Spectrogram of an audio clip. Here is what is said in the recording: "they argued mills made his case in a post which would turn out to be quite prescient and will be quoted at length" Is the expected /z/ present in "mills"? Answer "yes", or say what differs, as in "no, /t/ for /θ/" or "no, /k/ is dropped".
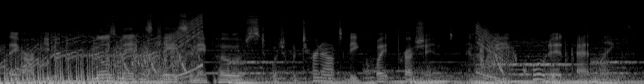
yes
